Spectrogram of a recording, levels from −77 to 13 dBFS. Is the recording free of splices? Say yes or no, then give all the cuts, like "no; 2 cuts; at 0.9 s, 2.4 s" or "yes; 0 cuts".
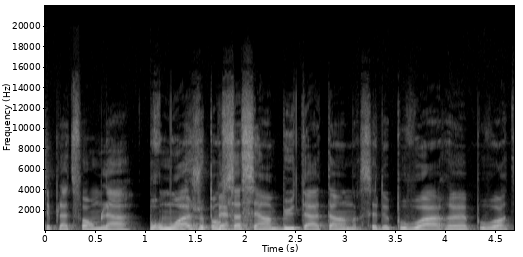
no; 1 cut; at 0.9 s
